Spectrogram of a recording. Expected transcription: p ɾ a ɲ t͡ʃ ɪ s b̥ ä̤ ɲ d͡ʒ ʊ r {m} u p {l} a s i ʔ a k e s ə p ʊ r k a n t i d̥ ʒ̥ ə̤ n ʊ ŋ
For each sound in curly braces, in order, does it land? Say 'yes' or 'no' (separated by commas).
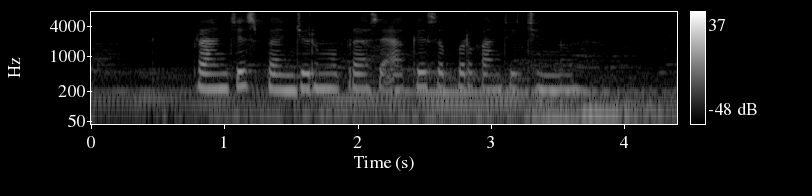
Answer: no, no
